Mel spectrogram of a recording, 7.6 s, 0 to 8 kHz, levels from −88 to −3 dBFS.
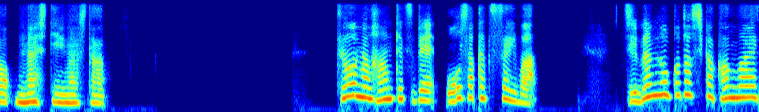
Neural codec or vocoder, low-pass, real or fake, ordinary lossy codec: codec, 16 kHz, 1 kbps, FreqCodec, smaller model; 7.2 kHz; fake; none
